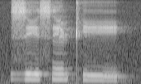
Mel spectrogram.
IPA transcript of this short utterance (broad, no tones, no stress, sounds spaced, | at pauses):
z i s ĩ ʈʰ i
